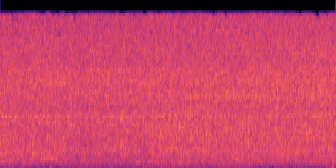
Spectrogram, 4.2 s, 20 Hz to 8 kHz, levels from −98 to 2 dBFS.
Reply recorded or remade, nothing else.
recorded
